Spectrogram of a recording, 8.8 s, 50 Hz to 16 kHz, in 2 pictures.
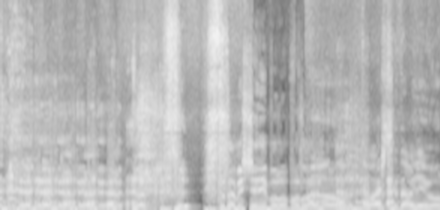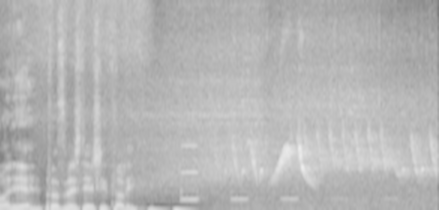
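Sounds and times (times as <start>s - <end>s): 
laughter: 0.0s - 2.4s, 3.1s - 4.3s
steady airy hiss in a forest: 0.0s - 8.7s
speech: 0.2s - 6.4s
low thumps: 5.8s - 6.5s
bird chirps and whistles: 6.2s - 8.7s.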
